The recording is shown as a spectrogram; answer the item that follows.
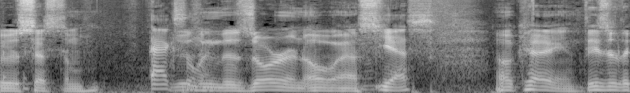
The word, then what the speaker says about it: Zorin OS: I was able to add a second hard drive to my Zorinos system. How would you pronounce that? Zorin OS.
